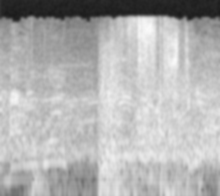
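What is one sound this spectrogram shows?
A heavy body slams onto a wrestling ring mat with a thud.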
